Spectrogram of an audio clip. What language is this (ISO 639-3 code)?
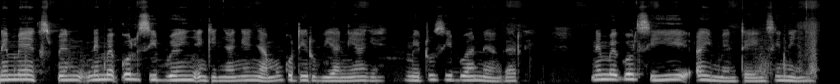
mas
